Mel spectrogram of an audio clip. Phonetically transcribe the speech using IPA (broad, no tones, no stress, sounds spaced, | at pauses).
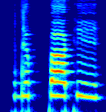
d ɪ pː a k i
